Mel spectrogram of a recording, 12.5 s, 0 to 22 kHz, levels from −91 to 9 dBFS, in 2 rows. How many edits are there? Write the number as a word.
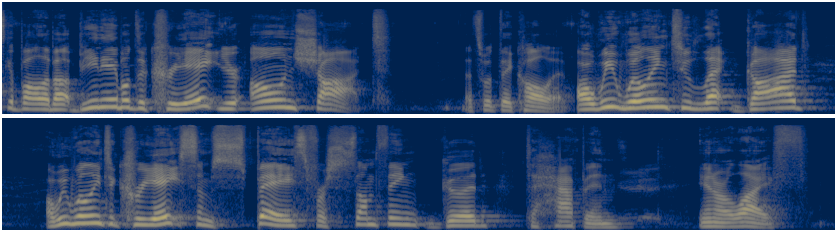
one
